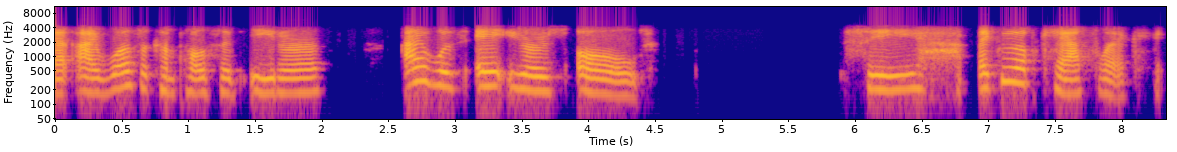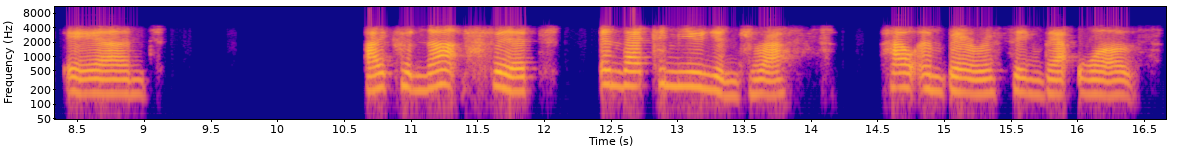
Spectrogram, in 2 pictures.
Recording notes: 100 Pounders Phone Meeting, 2/11/23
